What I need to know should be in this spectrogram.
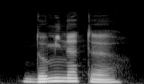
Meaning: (noun) 1. dominator, usually a tyrant or a dictator 2. dominator; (adjective) dominating, domineering
- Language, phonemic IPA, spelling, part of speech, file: French, /dɔ.mi.na.tœʁ/, dominateur, noun / adjective, Fr-dominateur.ogg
